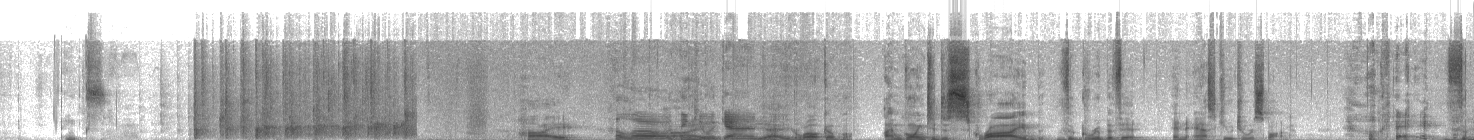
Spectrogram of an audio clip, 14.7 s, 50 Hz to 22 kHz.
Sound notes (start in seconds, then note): 1.7 clapping; 13.7 laughs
